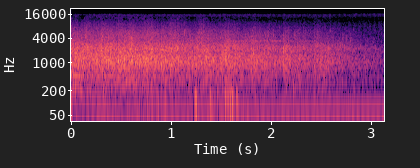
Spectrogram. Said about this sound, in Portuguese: Não, essas palmas foram para mim, obrigado, obrigado. Por favor, aplauda minha esposa, irmãos. Ajuda aí, ajuda aí.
